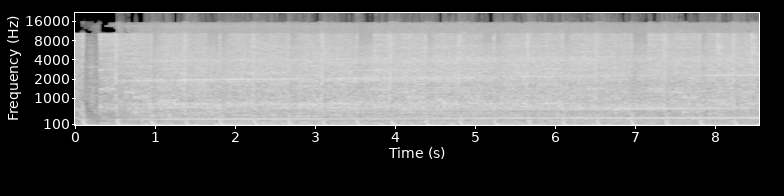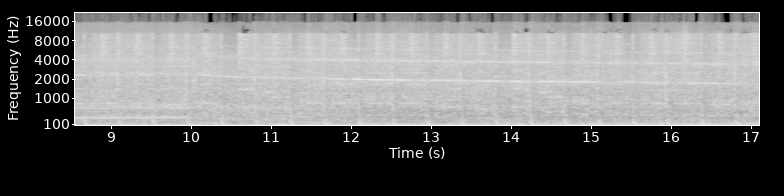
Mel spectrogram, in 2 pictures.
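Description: Nissan 300ZX run on a chassis dynamometer: the engine and dyno rollers climb slowly and steadily in pitch through a full-throttle pull for about ten seconds, then wind down with a falling whine as the driver lifts. Electronic dance music with a steady beat plays over it.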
